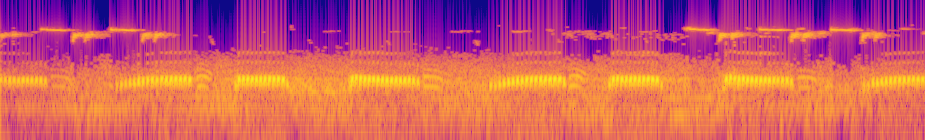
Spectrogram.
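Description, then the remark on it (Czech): A European turtle dove gives its soft, rolling purr in a steady series of short, repeated bursts, while small birds chirp faintly in the background. “Hrdlička divoká je spíše teplomilnější druh.”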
